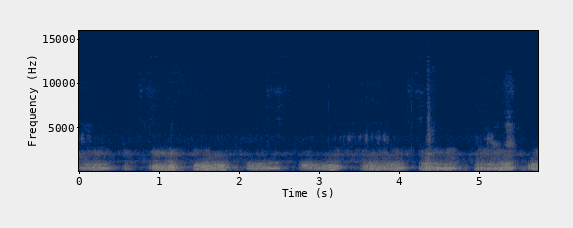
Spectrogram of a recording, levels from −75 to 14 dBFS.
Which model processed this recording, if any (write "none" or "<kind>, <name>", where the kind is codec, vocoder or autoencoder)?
none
